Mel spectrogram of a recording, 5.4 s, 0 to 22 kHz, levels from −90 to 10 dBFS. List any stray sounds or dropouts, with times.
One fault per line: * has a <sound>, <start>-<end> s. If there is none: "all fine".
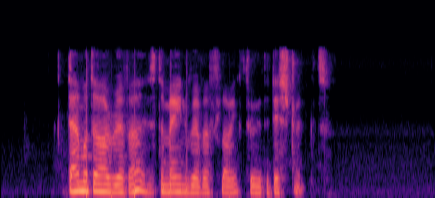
all fine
